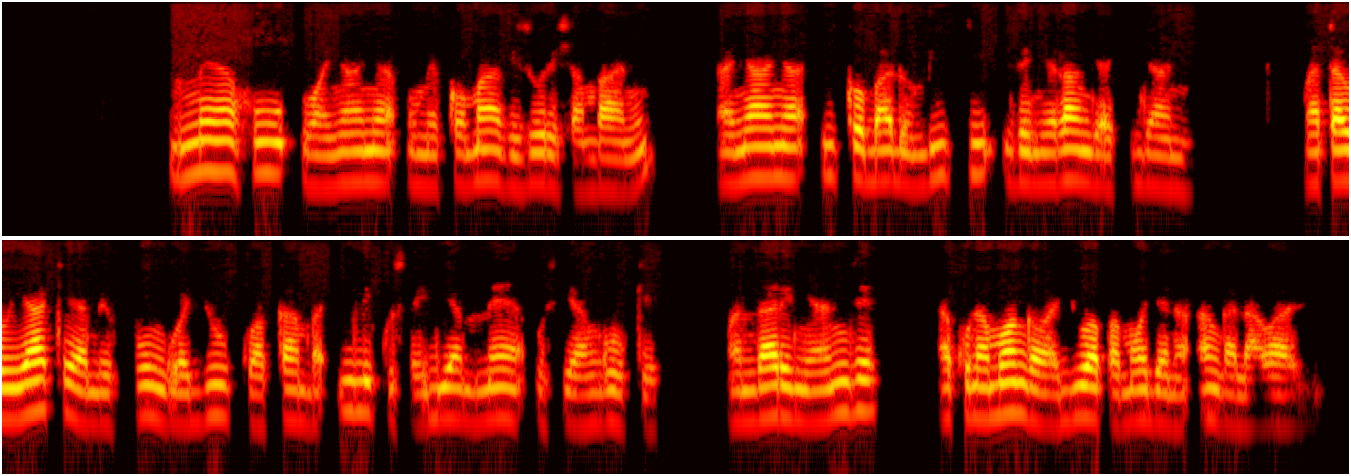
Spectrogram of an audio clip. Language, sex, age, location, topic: Swahili, female, 18-24, Nairobi, health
